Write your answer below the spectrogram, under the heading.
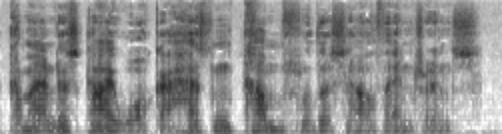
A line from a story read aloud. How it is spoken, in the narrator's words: the man said frantically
